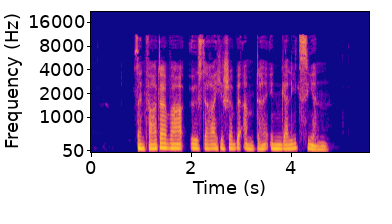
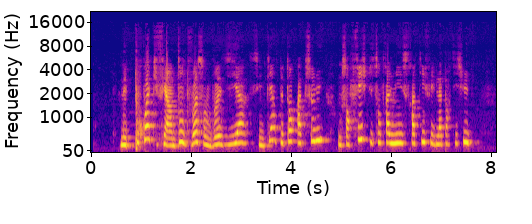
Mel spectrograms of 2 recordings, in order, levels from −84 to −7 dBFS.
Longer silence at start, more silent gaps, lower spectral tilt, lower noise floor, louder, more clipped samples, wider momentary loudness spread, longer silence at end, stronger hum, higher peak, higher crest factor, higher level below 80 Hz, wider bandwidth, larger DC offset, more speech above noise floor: first, 0.85 s vs 0.6 s; neither; second, -5 dB/octave vs -6.5 dB/octave; first, -75 dBFS vs -56 dBFS; second, -21 LUFS vs -15 LUFS; neither; about the same, 6 LU vs 8 LU; first, 0.85 s vs 0.5 s; neither; about the same, -2 dBFS vs 0 dBFS; about the same, 20 dB vs 16 dB; first, -42 dBFS vs -54 dBFS; second, 11.5 kHz vs 13 kHz; neither; first, 55 dB vs 41 dB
